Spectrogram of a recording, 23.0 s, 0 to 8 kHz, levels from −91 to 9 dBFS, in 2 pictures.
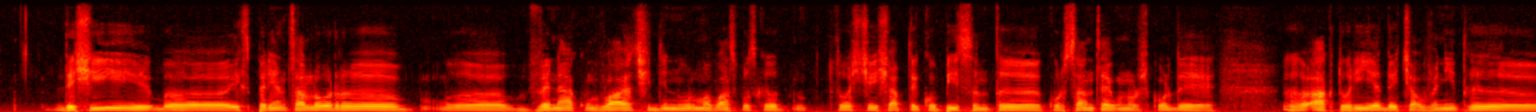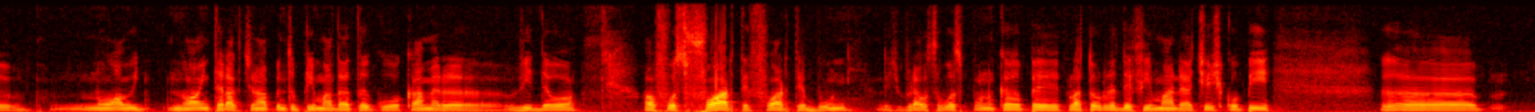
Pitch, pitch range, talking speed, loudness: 140 Hz, 130-145 Hz, 160 wpm, -27 LUFS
